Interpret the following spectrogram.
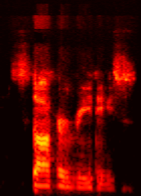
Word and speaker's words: Tsahiridis: do you pronounce it it's uh pronounced soccer readies interesting so uh besides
